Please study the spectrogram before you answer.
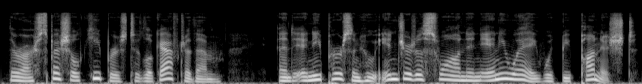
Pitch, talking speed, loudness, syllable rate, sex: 185 Hz, 195 wpm, -15 LUFS, 5.8 syllables/s, female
